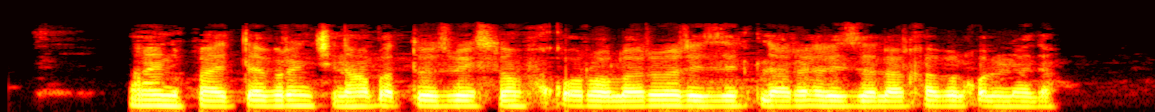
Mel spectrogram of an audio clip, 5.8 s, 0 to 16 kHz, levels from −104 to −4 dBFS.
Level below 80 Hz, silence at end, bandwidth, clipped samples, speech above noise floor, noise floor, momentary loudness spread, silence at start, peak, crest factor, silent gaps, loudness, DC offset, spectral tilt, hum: -56 dBFS; 0.5 s; 6.6 kHz; under 0.1%; 44 dB; -57 dBFS; 6 LU; 0.65 s; 0 dBFS; 14 dB; none; -14 LUFS; under 0.1%; -8 dB/octave; none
